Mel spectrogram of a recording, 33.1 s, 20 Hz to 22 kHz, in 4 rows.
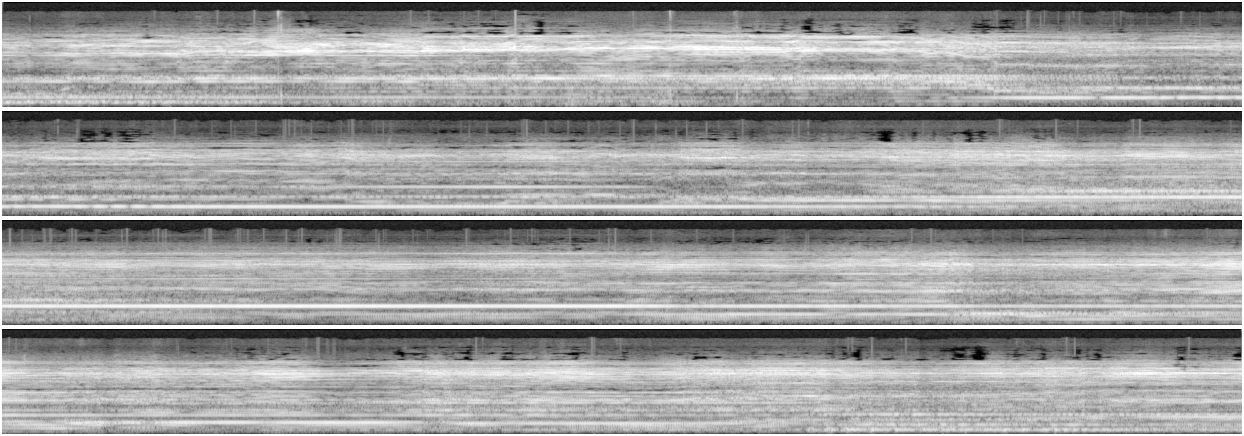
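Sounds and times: droning live music: 0.0 - 33.0.

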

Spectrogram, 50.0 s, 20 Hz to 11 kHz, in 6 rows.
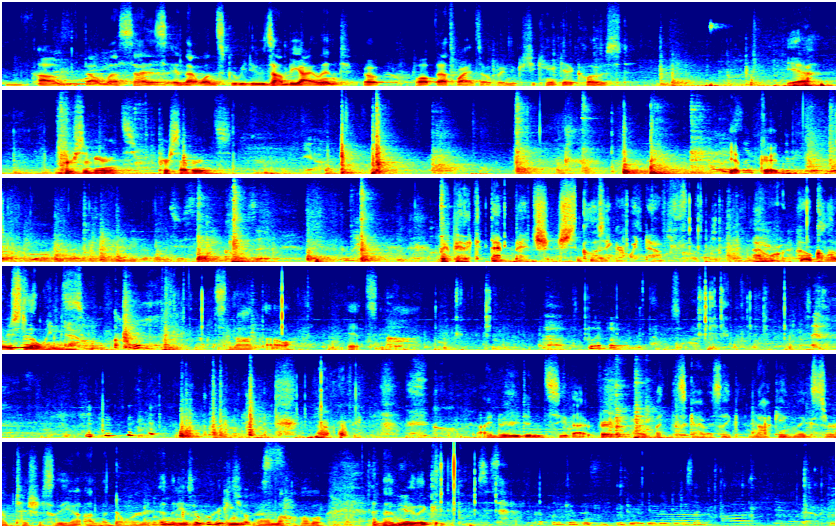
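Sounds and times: person laughing breathily: 36.0 - 38.0.

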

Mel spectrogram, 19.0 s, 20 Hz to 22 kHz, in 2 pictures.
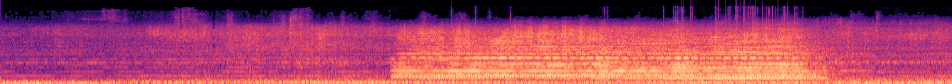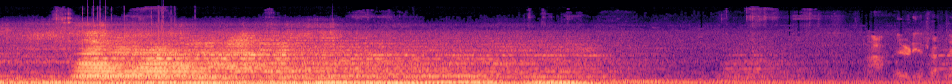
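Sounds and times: train rumble: 0.0 - 19.0
locomotive air horn blasts: 3.9 - 8.8, 10.1 - 15.9, 16.7 - 17.6.

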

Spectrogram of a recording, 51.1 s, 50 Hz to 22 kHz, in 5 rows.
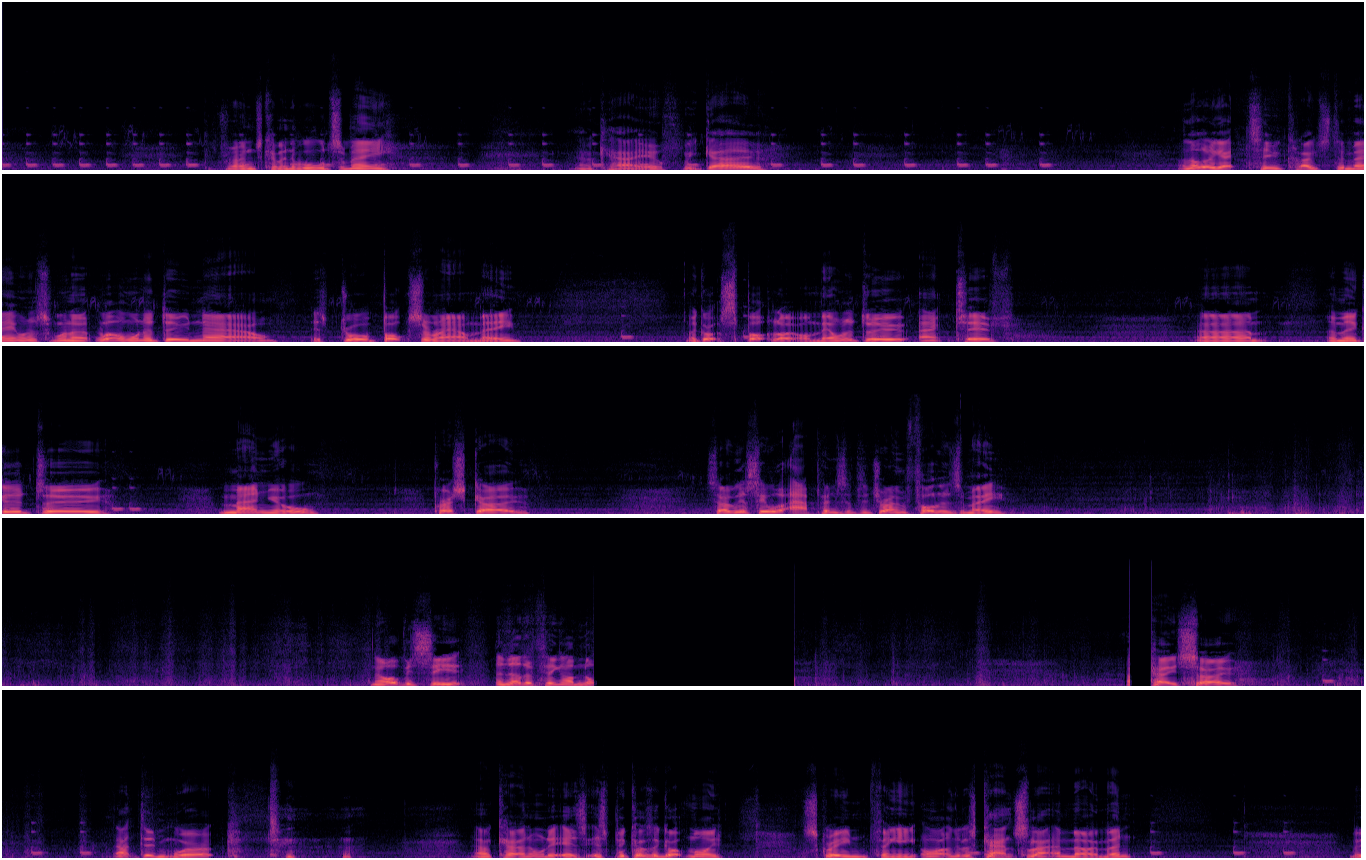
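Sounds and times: electronic beeps from remote controller: 0.0 - 1.6, 2.2 - 8.0, 21.2 - 21.5, 49.4 - 50.6
faint steady tone: 0.0 - 8.6, 14.1 - 16.1, 20.8 - 23.6, 49.4 - 50.8
footsteps on gravel: 28.2 - 34.8, 36.6 - 39.0, 39.9 - 41.2.

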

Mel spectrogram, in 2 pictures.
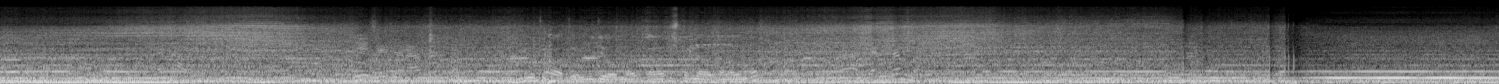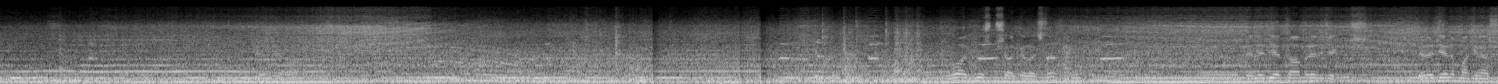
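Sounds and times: diesel engine idling: 0.0 - 29.9.

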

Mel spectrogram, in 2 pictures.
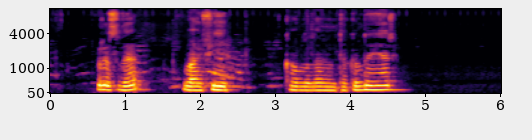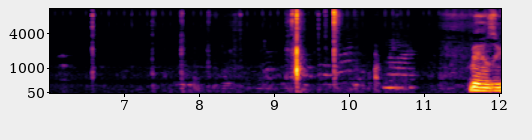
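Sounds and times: sharp clicks: 4.6 - 11.2.

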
